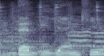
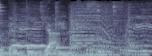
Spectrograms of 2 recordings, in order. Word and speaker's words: Daddy Yankee: Sì, invece con me torniamo in Sud America, sempre in Porto Rico, perché il cantante che vi propongo è abbastanza famoso, è Daddy Yankee o Daddy Yankee, che dir si voglia, dipende dalla pronuncia, se spagnola o inglese, e la canzone è La Despedida del 2010.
